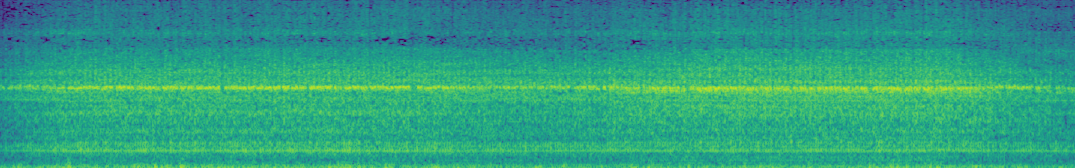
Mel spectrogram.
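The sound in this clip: Turbocharger noise from a car engine: a steady, thin, high-pitched whine over a low mechanical drone, continuous and fairly even for the whole stretch, with no voices.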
